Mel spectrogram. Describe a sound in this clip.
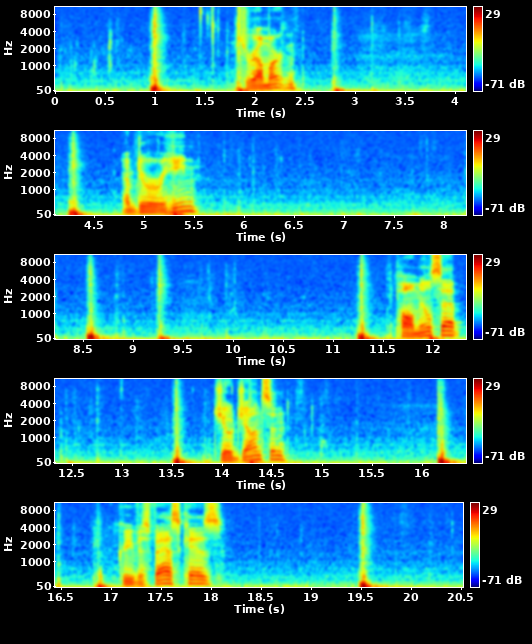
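Trading cards flick and slap as a hand sorts through them.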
